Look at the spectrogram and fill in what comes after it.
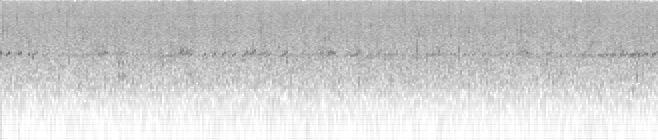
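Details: Kajika frog voices from a clear mountain stream, a high, sweet, bird-like trill broken into short bursts of rapid pulses, strongest at the start and end, set against a steady rush of running water.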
